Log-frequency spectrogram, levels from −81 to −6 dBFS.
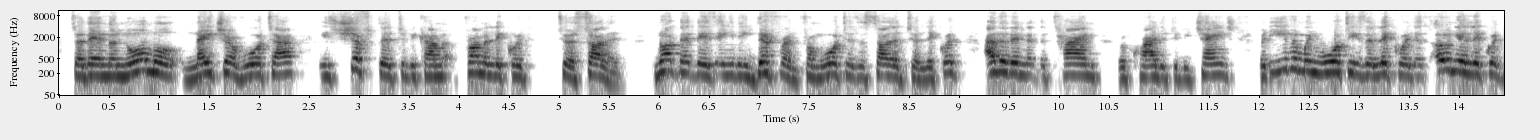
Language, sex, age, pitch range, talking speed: English, male, 30-49, 155-195 Hz, 210 wpm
